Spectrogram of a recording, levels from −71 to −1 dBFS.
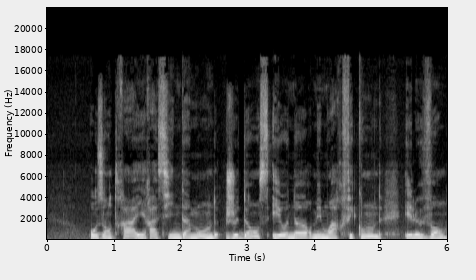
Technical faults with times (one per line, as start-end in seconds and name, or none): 0.00-6.01 gain pumping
